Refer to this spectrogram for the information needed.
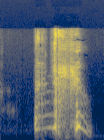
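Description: A single loud sneeze with a sharp intake and a forceful breathy burst, lasting about a second, with no talking around it.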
